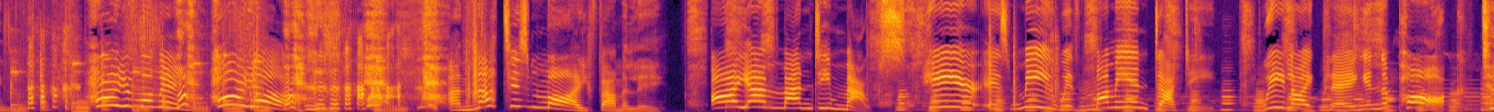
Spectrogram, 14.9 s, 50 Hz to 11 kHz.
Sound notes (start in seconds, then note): 0.1 giggles; 2.8 panting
